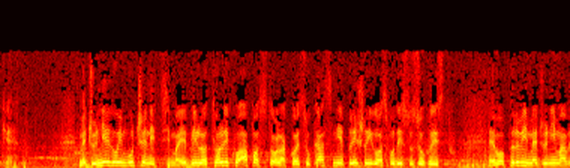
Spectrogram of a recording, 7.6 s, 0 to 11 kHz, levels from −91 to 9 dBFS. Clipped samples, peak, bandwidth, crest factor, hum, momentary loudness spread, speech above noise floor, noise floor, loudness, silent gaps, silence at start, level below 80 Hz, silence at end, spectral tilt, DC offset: under 0.1%; -6 dBFS; 8 kHz; 12 dB; none; 14 LU; 20 dB; -37 dBFS; -18 LUFS; none; 0 s; -44 dBFS; 0 s; -7 dB/octave; under 0.1%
